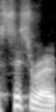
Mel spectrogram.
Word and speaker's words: Cicero: which is Cicero's tweets. Although, of course, Cicero would have pronounced his name Cicero, because all C's in Latin were hard.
